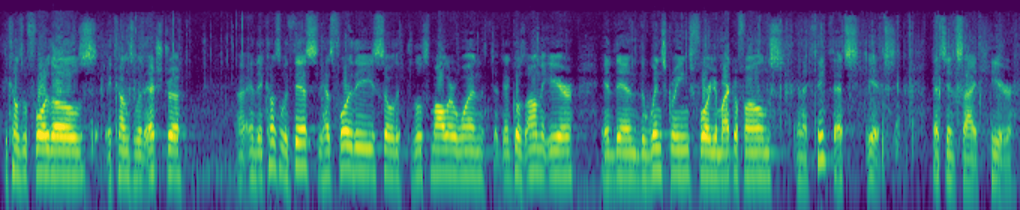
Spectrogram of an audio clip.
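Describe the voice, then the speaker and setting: As he unboxes products for his tech review show, an audio and video production technician rambles casually, frequently restarting and repeating himself. His medium-pitched voice is steady and dark at a normal speed, with a little hiss or hum in the recording.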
